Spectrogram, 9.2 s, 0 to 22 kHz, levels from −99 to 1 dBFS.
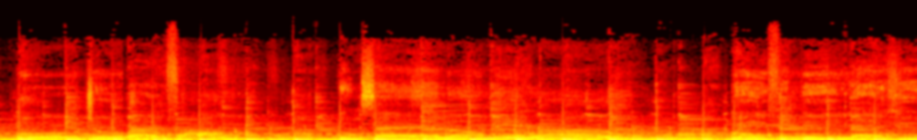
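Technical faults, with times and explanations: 1.21 s, 3.60 s and 7.25 s: damaged data in a compressed stream. Each is a brief glitch lasting under 20 ms. Corrupted bytes in the compressed stream make the decoder misread those frames. It loses sync and searches for the next valid frame header, which causes the short burst.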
